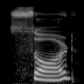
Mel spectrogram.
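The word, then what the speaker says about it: sword: इसके अलावा answer, सॉर्ड और टू में भी डब्ल्यू साइलेंट रहता है।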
